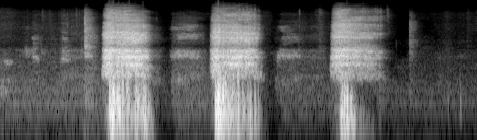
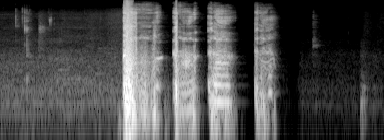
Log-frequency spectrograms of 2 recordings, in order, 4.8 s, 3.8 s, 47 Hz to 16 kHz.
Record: {"exhalation_length": "4.8 s", "exhalation_amplitude": 32639, "exhalation_signal_mean_std_ratio": 0.42, "cough_length": "3.8 s", "cough_amplitude": 32768, "cough_signal_mean_std_ratio": 0.26, "survey_phase": "alpha (2021-03-01 to 2021-08-12)", "age": "18-44", "gender": "Female", "wearing_mask": "No", "symptom_cough_any": true, "symptom_diarrhoea": true, "symptom_fatigue": true, "symptom_change_to_sense_of_smell_or_taste": true, "symptom_onset": "6 days", "smoker_status": "Never smoked", "respiratory_condition_asthma": false, "respiratory_condition_other": false, "recruitment_source": "Test and Trace", "submission_delay": "2 days", "covid_test_result": "Positive", "covid_test_method": "RT-qPCR", "covid_ct_value": 17.2, "covid_ct_gene": "N gene", "covid_ct_mean": 17.2, "covid_viral_load": "2300000 copies/ml", "covid_viral_load_category": "High viral load (>1M copies/ml)"}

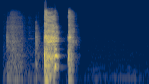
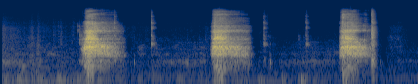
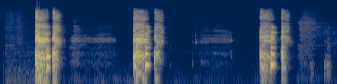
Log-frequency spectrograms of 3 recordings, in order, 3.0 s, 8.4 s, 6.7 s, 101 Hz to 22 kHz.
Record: {"cough_length": "3.0 s", "cough_amplitude": 32136, "cough_signal_mean_std_ratio": 0.28, "exhalation_length": "8.4 s", "exhalation_amplitude": 21157, "exhalation_signal_mean_std_ratio": 0.34, "three_cough_length": "6.7 s", "three_cough_amplitude": 29945, "three_cough_signal_mean_std_ratio": 0.32, "survey_phase": "beta (2021-08-13 to 2022-03-07)", "age": "18-44", "gender": "Female", "wearing_mask": "Yes", "symptom_cough_any": true, "symptom_new_continuous_cough": true, "symptom_sore_throat": true, "symptom_headache": true, "symptom_onset": "5 days", "smoker_status": "Ex-smoker", "respiratory_condition_asthma": false, "respiratory_condition_other": false, "recruitment_source": "Test and Trace", "submission_delay": "2 days", "covid_test_result": "Positive", "covid_test_method": "RT-qPCR", "covid_ct_value": 20.1, "covid_ct_gene": "ORF1ab gene"}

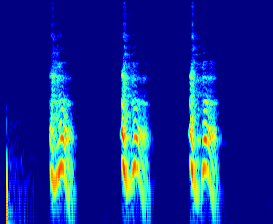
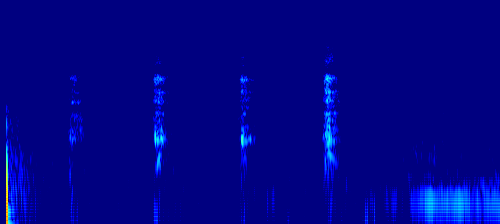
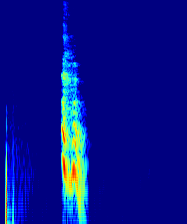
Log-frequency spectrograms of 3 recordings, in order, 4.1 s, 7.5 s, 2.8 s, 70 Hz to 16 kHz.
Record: {"three_cough_length": "4.1 s", "three_cough_amplitude": 16753, "three_cough_signal_mean_std_ratio": 0.42, "exhalation_length": "7.5 s", "exhalation_amplitude": 6932, "exhalation_signal_mean_std_ratio": 0.17, "cough_length": "2.8 s", "cough_amplitude": 16274, "cough_signal_mean_std_ratio": 0.26, "survey_phase": "beta (2021-08-13 to 2022-03-07)", "age": "65+", "gender": "Male", "wearing_mask": "No", "symptom_none": true, "smoker_status": "Never smoked", "respiratory_condition_asthma": false, "respiratory_condition_other": false, "recruitment_source": "REACT", "submission_delay": "2 days", "covid_test_result": "Negative", "covid_test_method": "RT-qPCR"}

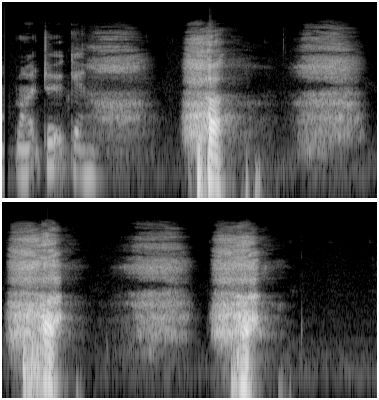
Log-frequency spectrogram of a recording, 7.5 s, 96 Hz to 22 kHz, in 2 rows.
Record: {"exhalation_length": "7.5 s", "exhalation_amplitude": 30483, "exhalation_signal_mean_std_ratio": 0.33, "survey_phase": "beta (2021-08-13 to 2022-03-07)", "age": "65+", "gender": "Male", "wearing_mask": "No", "symptom_none": true, "smoker_status": "Never smoked", "respiratory_condition_asthma": false, "respiratory_condition_other": false, "recruitment_source": "REACT", "submission_delay": "3 days", "covid_test_result": "Negative", "covid_test_method": "RT-qPCR", "influenza_a_test_result": "Negative", "influenza_b_test_result": "Negative"}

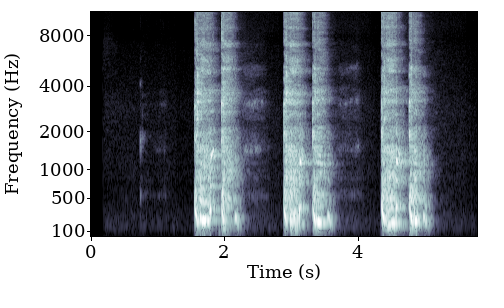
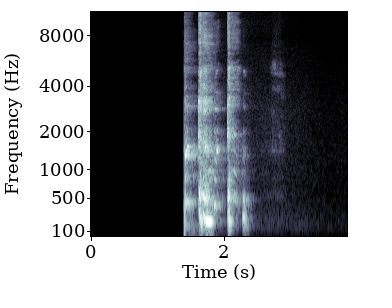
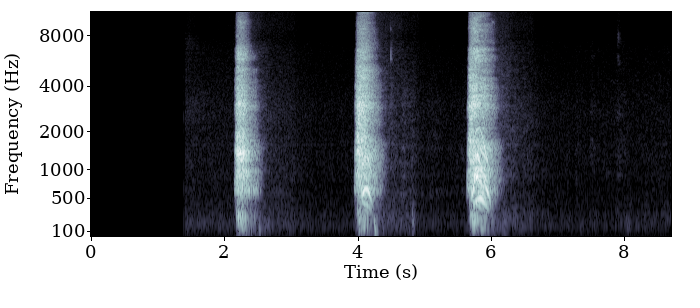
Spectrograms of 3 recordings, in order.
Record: {"three_cough_length": "5.8 s", "three_cough_amplitude": 32768, "three_cough_signal_mean_std_ratio": 0.46, "cough_length": "3.8 s", "cough_amplitude": 28045, "cough_signal_mean_std_ratio": 0.28, "exhalation_length": "8.7 s", "exhalation_amplitude": 31045, "exhalation_signal_mean_std_ratio": 0.25, "survey_phase": "beta (2021-08-13 to 2022-03-07)", "age": "45-64", "gender": "Female", "wearing_mask": "No", "symptom_none": true, "smoker_status": "Ex-smoker", "respiratory_condition_asthma": false, "respiratory_condition_other": false, "recruitment_source": "REACT", "submission_delay": "2 days", "covid_test_result": "Negative", "covid_test_method": "RT-qPCR"}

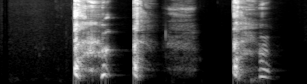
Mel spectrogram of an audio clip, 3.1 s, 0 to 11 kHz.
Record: {"three_cough_length": "3.1 s", "three_cough_amplitude": 32768, "three_cough_signal_mean_std_ratio": 0.27, "survey_phase": "beta (2021-08-13 to 2022-03-07)", "age": "18-44", "gender": "Female", "wearing_mask": "No", "symptom_cough_any": true, "symptom_runny_or_blocked_nose": true, "symptom_shortness_of_breath": true, "symptom_sore_throat": true, "symptom_change_to_sense_of_smell_or_taste": true, "smoker_status": "Never smoked", "respiratory_condition_asthma": false, "respiratory_condition_other": false, "recruitment_source": "Test and Trace", "submission_delay": "1 day", "covid_test_result": "Positive", "covid_test_method": "LFT"}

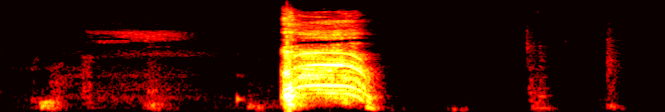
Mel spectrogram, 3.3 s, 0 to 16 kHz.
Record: {"cough_length": "3.3 s", "cough_amplitude": 32768, "cough_signal_mean_std_ratio": 0.27, "survey_phase": "beta (2021-08-13 to 2022-03-07)", "age": "18-44", "gender": "Male", "wearing_mask": "No", "symptom_fatigue": true, "symptom_headache": true, "symptom_other": true, "symptom_onset": "4 days", "smoker_status": "Never smoked", "respiratory_condition_asthma": false, "respiratory_condition_other": false, "recruitment_source": "Test and Trace", "submission_delay": "2 days", "covid_test_result": "Positive", "covid_test_method": "RT-qPCR", "covid_ct_value": 19.1, "covid_ct_gene": "ORF1ab gene", "covid_ct_mean": 19.5, "covid_viral_load": "410000 copies/ml", "covid_viral_load_category": "Low viral load (10K-1M copies/ml)"}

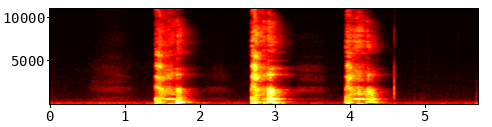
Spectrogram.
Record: {"three_cough_length": "5.7 s", "three_cough_amplitude": 3791, "three_cough_signal_mean_std_ratio": 0.36, "survey_phase": "beta (2021-08-13 to 2022-03-07)", "age": "18-44", "gender": "Female", "wearing_mask": "No", "symptom_none": true, "smoker_status": "Never smoked", "respiratory_condition_asthma": true, "respiratory_condition_other": false, "recruitment_source": "REACT", "submission_delay": "1 day", "covid_test_result": "Negative", "covid_test_method": "RT-qPCR"}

